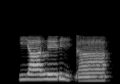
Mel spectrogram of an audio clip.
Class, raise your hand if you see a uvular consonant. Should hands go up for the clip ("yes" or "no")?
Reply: no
